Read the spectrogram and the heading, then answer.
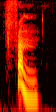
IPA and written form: fr.m (from)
